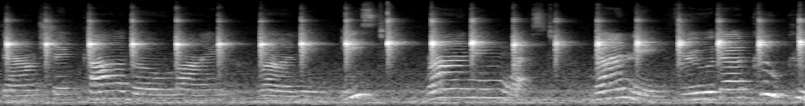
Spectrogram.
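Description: Wooden rhythm sticks tapped in a steady beat, about two and a half sharp clicks a second, under a woman's chanted rhyme.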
